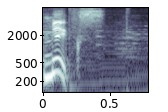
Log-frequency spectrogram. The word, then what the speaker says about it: Mx: pronounce MX? It's mix.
